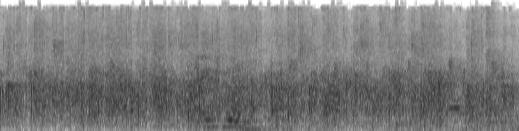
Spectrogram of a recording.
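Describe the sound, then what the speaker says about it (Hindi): An audience claps loudly and steadily throughout at an offline business training meeting, a dense, continuous roar of applause while a voice speaks briefly over it. "एक बार तालियां बजाओ, फिर मैं आपको इसका राज बताऊंगा।"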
